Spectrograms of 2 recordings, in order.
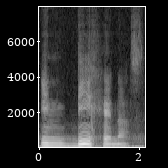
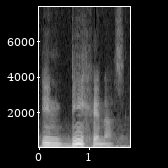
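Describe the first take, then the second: First: "indígenas" slow with the stress on dí. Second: Slow "indígenas", dí clearly stressed. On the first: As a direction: lean on the dí of "indígenas". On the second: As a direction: model "indígenas" again, hitting dí. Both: Shown as a demonstration. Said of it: "we stress this syllable".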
